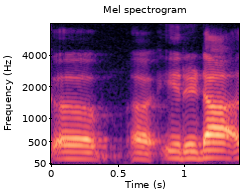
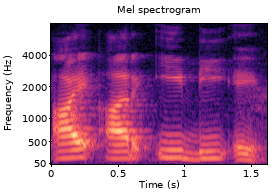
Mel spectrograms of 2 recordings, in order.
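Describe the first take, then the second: First: The name is said as one word. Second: The name is spelled out letter by letter.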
